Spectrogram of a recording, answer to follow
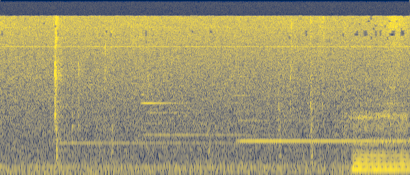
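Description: Quiet room with a steady low electrical hum, a single light click about half a second in and a faint thin steady tone after it. Near the end a man's voice starts.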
